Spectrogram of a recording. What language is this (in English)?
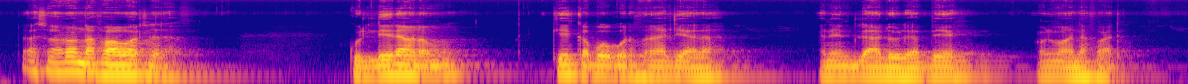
Western Maninkakan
